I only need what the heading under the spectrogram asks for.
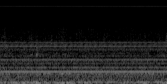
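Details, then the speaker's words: Aquastrong 3 hp variable-speed pool pump on speed 3 at 3,200 RPM drawing 1,380 watts: quiet, steady hum with a soft whir, no knocks, rattles or surging; running normally. "Speed 3 I've got set for 3200 RPM. My wattage jumped up now to 1380 watts."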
